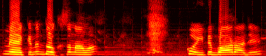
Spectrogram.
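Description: A woman playing a shrill scolding mother-in-law. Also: steady tone, moderate pace, fairly bright tone, faint music behind, low-quality recording. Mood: bitter. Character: scolding quarrelsome mother-in-law, shut out of the house. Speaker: actor. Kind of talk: village family drama acting.

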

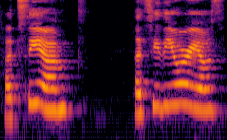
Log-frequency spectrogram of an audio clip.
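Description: A woman's voice: high voice, normal speed, bright, forceful tone. Encouraging woman narrating from behind the camera. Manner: encouraging, repeats praise between steps. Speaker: parent filming a child's cooking video. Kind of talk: off-camera narration of a home cooking video. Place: home kitchen, indoors.

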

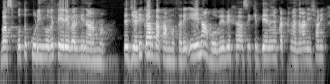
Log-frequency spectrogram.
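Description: An actress playing a calm, motherly aunt with a Punjabi accent, giving advice. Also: mid-range voice, brisk, muffled recording, natural voice. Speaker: older aunt in a family drama. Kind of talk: Punjabi short film acting.

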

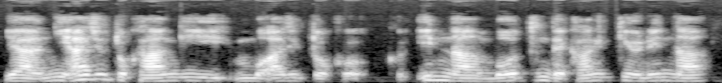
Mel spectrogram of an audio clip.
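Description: A man's voice: medium pitch, quick pace, a little mellow, slightly rough, lightly acted. A man plays a concerned pal who nags a friend about a cold in blunt, joking dialect. The voice sits in a middle register. The recording is a little dull and lo-fi. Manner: blunt friendly dialect banter mixed with English. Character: casual male friend, concerned and teasing. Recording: slightly dull lo-fi sound.

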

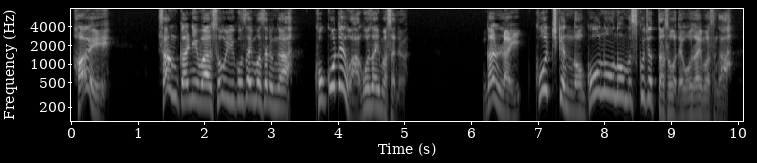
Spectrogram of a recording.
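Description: A man's voice: extremely high pitch, huge pitch swings, moderate pace, pitched above the performer's own voice, full character voice. Man doing a stiff, deferential police sergeant. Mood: respectful. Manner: stiffly formal, polite report. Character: grey-bearded male police sergeant, deferential.

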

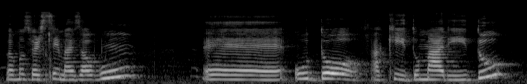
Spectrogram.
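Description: A woman with a Brazilian Portuguese accent teaching a remote literacy lesson to first graders, speaking slowly and patiently, sounding out syllables and checking in with the children often. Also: on the high side, animated, darkish tone. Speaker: primary school teacher.

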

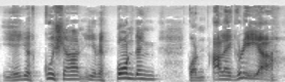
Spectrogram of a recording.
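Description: A man's voice: high voice, expressive, unhurried, vocal fry. A man with a Chilean accent vlogging in a casual, rambling monologue, repeating himself and swearing casually. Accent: Chilean Spanish.

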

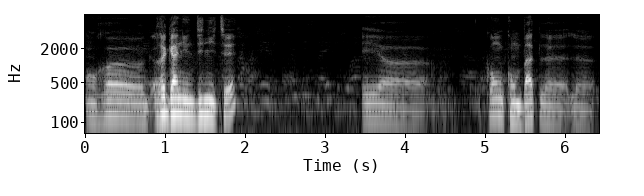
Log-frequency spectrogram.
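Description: A young man giving earnest interview answers, measured and pausing to find his words, into a handheld mic in a large indoor hall. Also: fairly low pitch, steady tone. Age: young adult. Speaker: interview guest, activist.

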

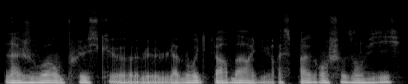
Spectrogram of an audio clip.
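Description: Deep gravelly man gaming. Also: moderate pace, dry recording. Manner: relaxed, thinking aloud with many fillers. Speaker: gaming video host. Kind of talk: casual let's play commentary.

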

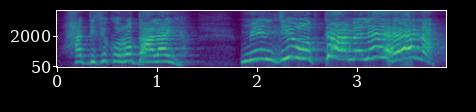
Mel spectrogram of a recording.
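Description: A woman's voice: extremely high pitch, animated, a little fast, bright, forceful tone, full character voice. An actress playing a worried wife and mother who demands to know what is happening, in Egyptian Arabic. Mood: alarmed. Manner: alarmed, demanding answers. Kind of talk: film drama acting.

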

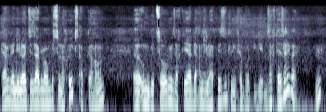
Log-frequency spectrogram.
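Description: A man delivering a rambling, emphatic monologue straight to his viewers, tagging his sentences with quick questions. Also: mid-range voice, animated, dark tone, a little hiss or hum. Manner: emphatic, rambling, constant "ja?" tags. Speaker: online commentator.

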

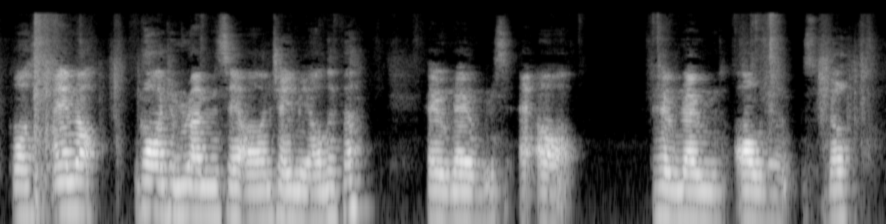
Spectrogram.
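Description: A young man hosting a casual home cooking vlog, chatty and halting as he talks while cooking in a small kitchen. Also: mid-range voice, darkish tone. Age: young adult. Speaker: home cooking show host. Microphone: fixed camera across the room. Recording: echoey kitchen, voice from far off.

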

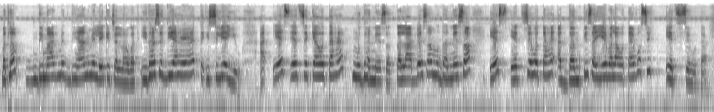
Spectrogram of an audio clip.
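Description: Woman teacher going slow thru a spelling lesson, high voice, keeps repeating sounds and asking herself questions. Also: darkish tone. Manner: patient, repeats each sound, asks and answers her own questions.

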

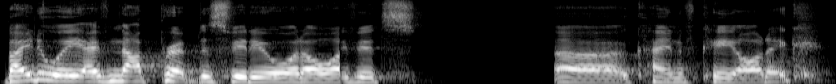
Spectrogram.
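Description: Speaking at a normal pace in a mid-range voice, this young Netherlands-born woman hosts and sings on YouTube. She sits before a blue backdrop in a small studio, talking to camera into a desk-mounted condenser mic, giggling and bubbly as she spins lively stories, though the audio sounds like a large hall.

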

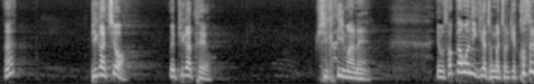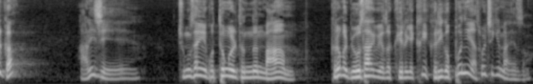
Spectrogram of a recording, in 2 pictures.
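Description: A man giving a lively church lecture on counseling, coaxing the audience to read aloud and answer, switching between polite and casual speech. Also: sits high, in a large hall. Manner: mixes polite and casual speech, quick asides. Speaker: professor leading a church training lecture.

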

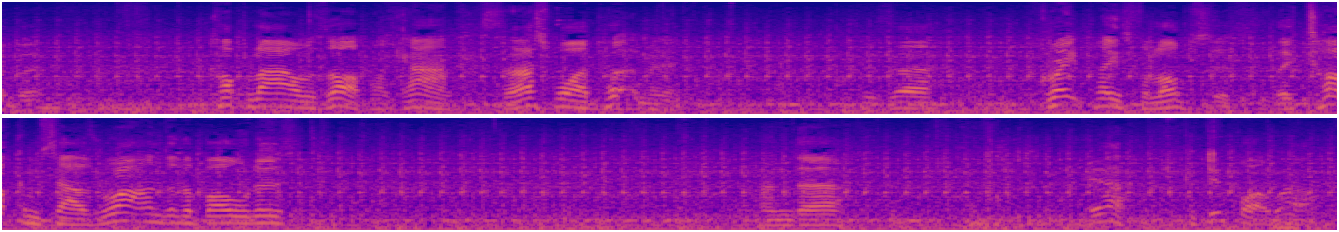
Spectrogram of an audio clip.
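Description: A man, perhaps in his thirties, giving casual, exclamatory vlog commentary while working on a small open fishing boat. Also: a little high. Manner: exclamatory, talks while hauling gear. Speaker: small-boat crab and lobster fisherman. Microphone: camera mounted in the boat, few metres away. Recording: loud engine and outdoor boat noise.

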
